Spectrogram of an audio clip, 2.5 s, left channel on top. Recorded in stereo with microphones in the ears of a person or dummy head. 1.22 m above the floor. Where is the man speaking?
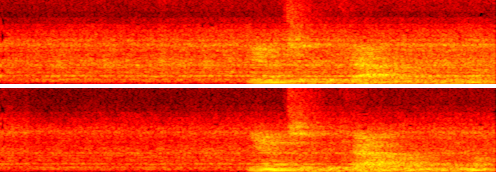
80° left, 2.5 m; by 2.4 s 70° left (ahead or behind), 2.5 m.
